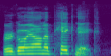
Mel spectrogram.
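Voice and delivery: bubbly with delight; delighted boy. Acted. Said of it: "He was delighted to see her".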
